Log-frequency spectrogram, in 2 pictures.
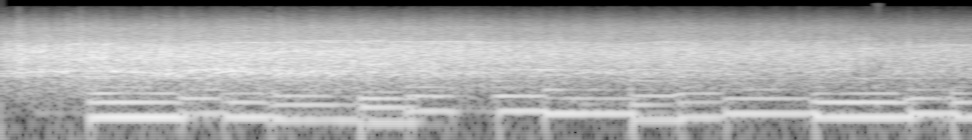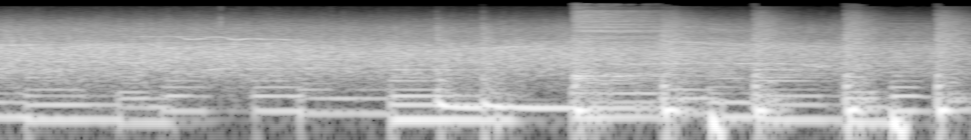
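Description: A crowd at a band competition in Los Angeles applauds loudly and steadily to welcome a band from Huntington, West Virginia, while a bass-heavy music groove plays beneath; the clapping thins out near the end as sharp drum hits come in.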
